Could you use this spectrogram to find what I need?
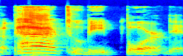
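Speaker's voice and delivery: loud booming voice, sounding amplified all around. Running a tabletop game, voicing a voice from the ship: booming, magically amplified. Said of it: "It's magically amplified".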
